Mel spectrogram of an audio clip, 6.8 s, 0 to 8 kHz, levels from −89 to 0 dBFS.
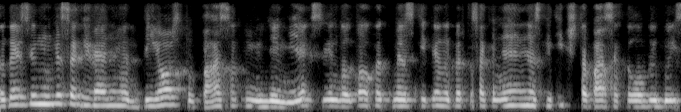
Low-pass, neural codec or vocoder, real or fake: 7.2 kHz; codec, 16 kHz, 2 kbps, FreqCodec, smaller model; fake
